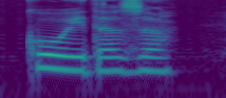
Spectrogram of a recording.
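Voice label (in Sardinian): "cùidos", female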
